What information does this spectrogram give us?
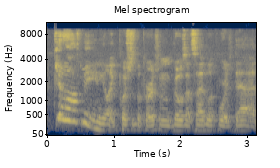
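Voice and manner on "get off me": high, loud, desperate yell; shoving someone off. Retold or imitated. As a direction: push them away and shout. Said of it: "He's like".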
